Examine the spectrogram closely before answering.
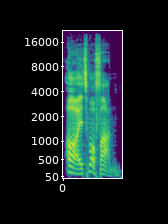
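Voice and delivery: ordinary talk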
